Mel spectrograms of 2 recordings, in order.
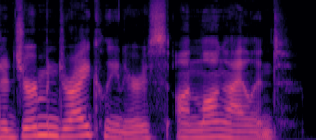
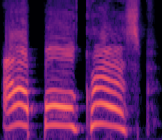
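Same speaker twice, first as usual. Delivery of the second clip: put-on high, loud, drawn-out children's shriek; 11 dB louder, much slower than usual. A narrator's reading. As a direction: shriek it like kids bouncing on a sofa.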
